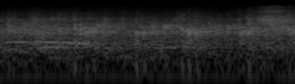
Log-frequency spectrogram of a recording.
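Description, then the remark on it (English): An audience claps their hands in a dense, steady burst of applause, loud and sustained with no clear rhythm, many hands blending into a continuous wash of sound. “Come on, clap your hands and thank God for His word.”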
